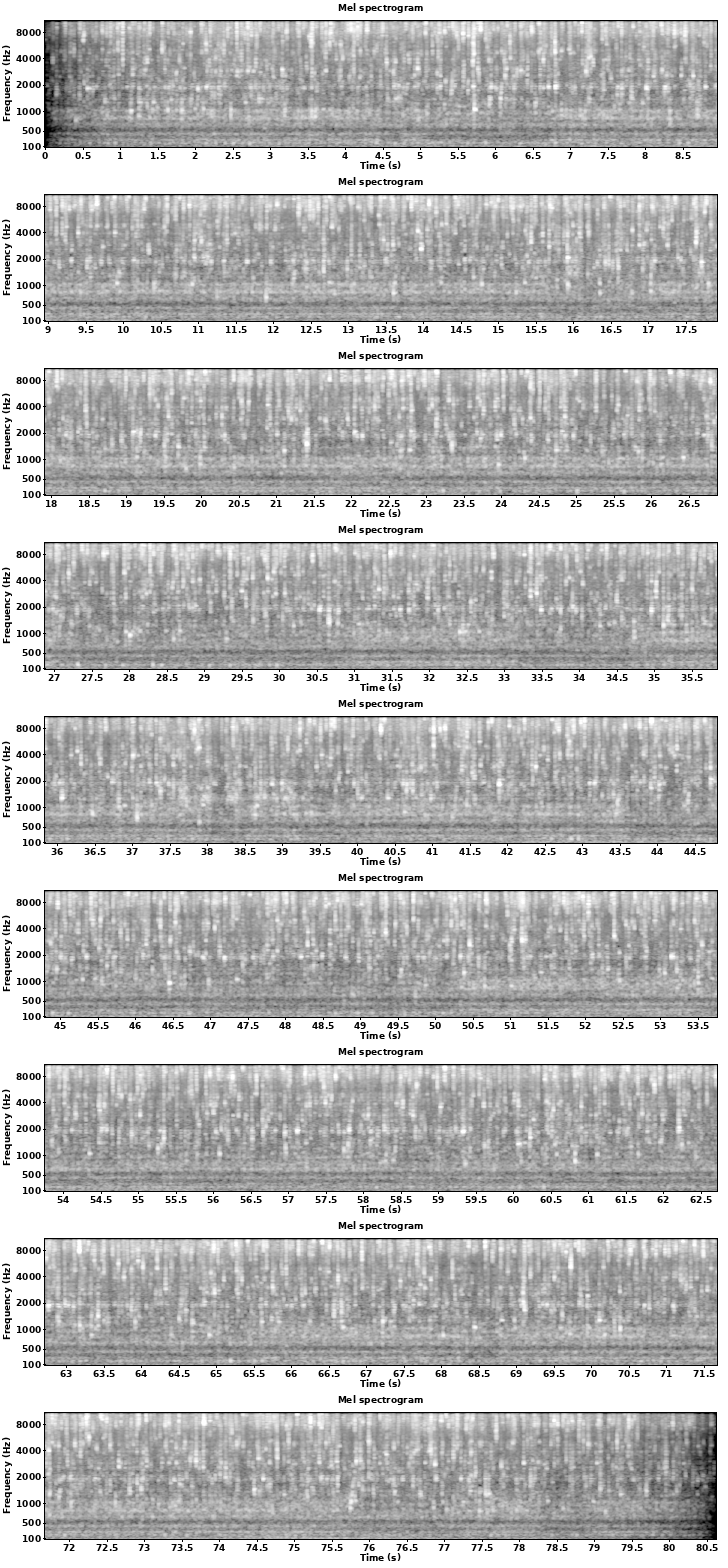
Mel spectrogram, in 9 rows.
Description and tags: A recording made of a icy stream at a point where the water was actually running underneath a thin mantle of ice.
Made on February 2nd, 2014.
Equipment used: Zoom H4N using the internal built-in microphones.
